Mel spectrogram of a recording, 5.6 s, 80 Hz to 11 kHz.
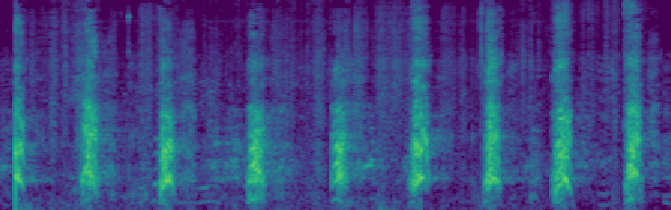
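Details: Loud barking dog giving a steady series of nine rough barks spaced roughly every 0.6 seconds, evenly paced and forceful, with faint background hum between them.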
